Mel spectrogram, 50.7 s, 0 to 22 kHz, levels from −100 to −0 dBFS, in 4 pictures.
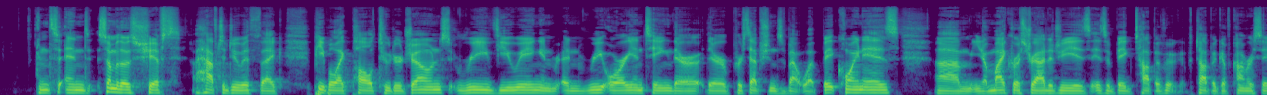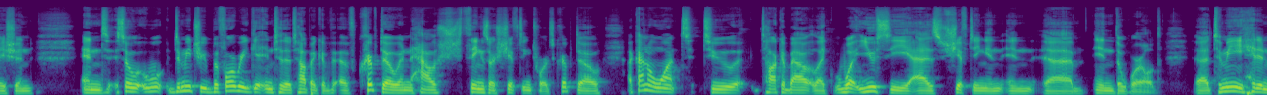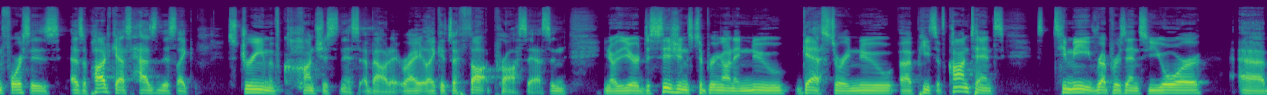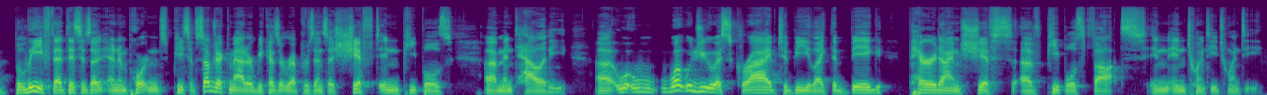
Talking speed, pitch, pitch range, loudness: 190 wpm, 110 Hz, 100-120 Hz, -22 LUFS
